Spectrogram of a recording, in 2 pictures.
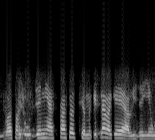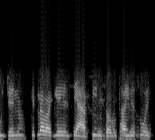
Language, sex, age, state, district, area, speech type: Gujarati, female, 60+, Gujarat, Ahmedabad, urban, conversation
